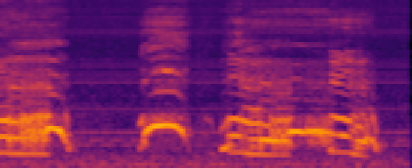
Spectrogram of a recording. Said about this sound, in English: Agent Q only stopped screaming when he passed out from the pain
